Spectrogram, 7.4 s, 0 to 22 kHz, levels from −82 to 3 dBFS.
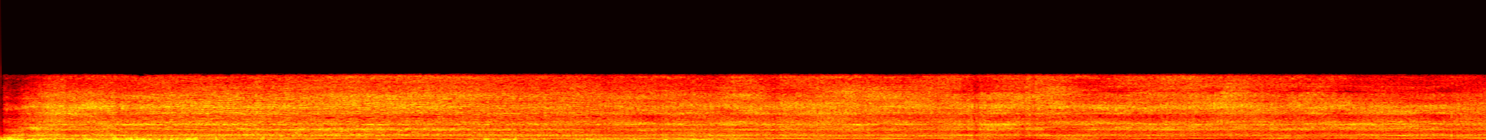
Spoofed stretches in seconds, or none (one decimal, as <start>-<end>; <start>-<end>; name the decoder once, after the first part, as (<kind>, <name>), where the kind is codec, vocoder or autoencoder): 0.0-0.5 (codec, DAC); 3.0-7.4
